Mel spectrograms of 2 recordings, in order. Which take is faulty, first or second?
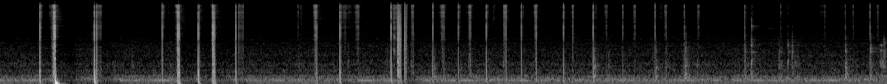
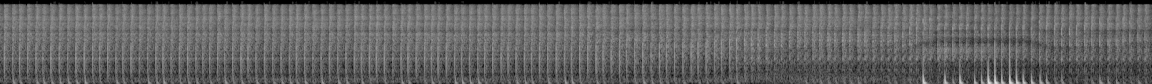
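first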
